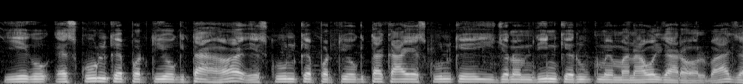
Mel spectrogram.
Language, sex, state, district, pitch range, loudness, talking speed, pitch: Bhojpuri, male, Bihar, Gopalganj, 115-125 Hz, -18 LUFS, 175 wpm, 120 Hz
